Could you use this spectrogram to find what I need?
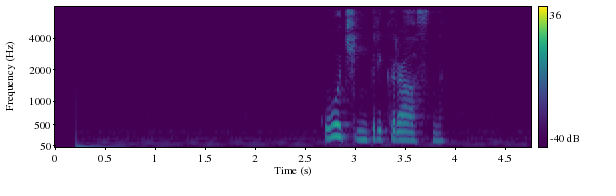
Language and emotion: Russian, positive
